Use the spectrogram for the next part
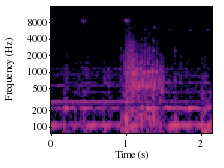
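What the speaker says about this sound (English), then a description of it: "That's a large horse." Horse in Red Dead Redemption 2 (RedM roleplay), with a loud whinny around the middle over steady clip-clop hoofbeats and a low continuous background hum.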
